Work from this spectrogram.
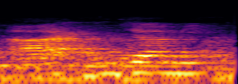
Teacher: Yang pertama jelas a'jami, tapi nggak boleh dipanjangkan. Tidak boleh terlalu dipanjangkan karena di sini ada. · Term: tashil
